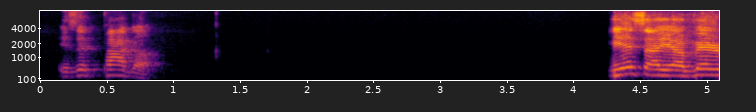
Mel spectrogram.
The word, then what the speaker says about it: Paga: ob can you tell me how that is pronounced p-a-g-a is it paga yes i am very right paga now watch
